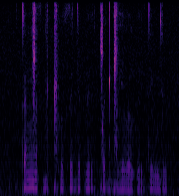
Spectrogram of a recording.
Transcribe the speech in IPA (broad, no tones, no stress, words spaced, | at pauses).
tɐŋ͡ǁeθɡʉǁʰu θɨdɾe pɨrǀɵd ɡ͡ǁe lolʔirtilndʉ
